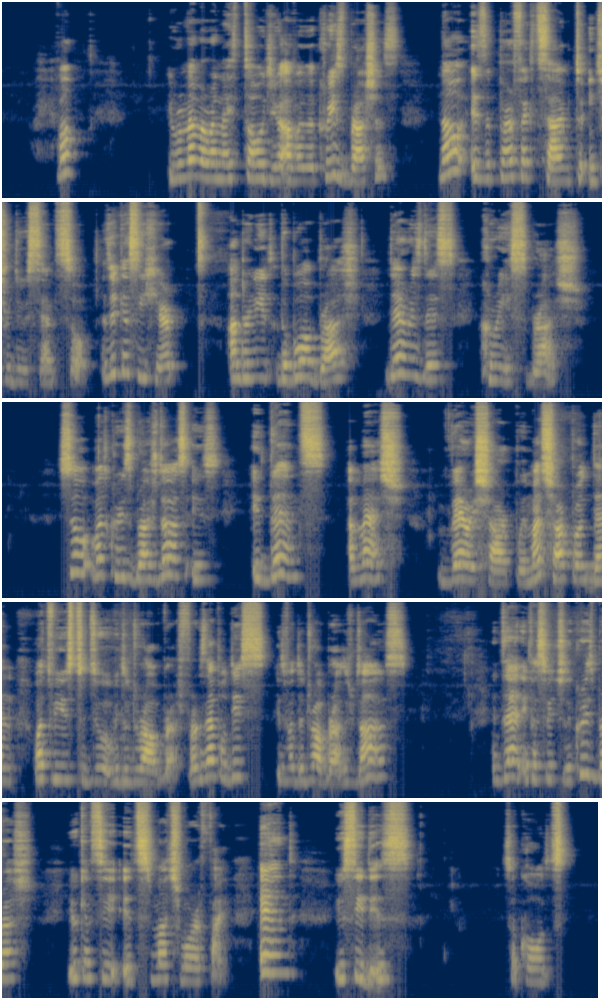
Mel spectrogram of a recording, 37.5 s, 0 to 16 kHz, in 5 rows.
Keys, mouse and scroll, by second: 3.2-6.5 middle drag, 17.5 click, 21.9-22.9 middle drag, 23.8 click, 24.9 click, 26.3-28.0 drag, 28.7 ctrl+z, 30.4 click, 31.3-34.8 drag.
